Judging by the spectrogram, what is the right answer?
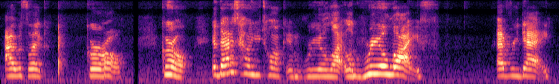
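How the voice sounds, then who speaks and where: A soft-spoken woman, chatting casually and laughing with her viewers in a rambling, self-mocking way. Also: unhurried. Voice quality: soft-spoken, high-pitched. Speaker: family vlogger.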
